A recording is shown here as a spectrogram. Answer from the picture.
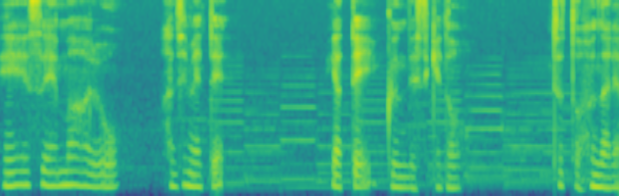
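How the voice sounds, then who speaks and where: A soft-spoken woman talks at a fairly low pitch and moderate pace, with ordinary pitch variation. Music plays in the background. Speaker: former idol. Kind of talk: ASMR chat. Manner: natural speaking voice, soft.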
